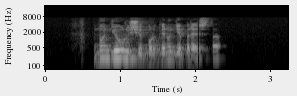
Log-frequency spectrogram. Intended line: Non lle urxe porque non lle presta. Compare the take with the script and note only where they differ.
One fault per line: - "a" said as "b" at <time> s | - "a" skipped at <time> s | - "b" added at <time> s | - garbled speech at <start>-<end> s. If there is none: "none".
none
